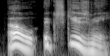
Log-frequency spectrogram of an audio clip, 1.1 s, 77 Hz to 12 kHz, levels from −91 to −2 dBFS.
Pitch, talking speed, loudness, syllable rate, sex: 155 Hz, 160 wpm, -19 LUFS, 5.6 syllables/s, male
